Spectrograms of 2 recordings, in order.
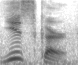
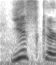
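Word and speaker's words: Yizkor: year around the High Holidays different times called you skir in English you would spell it why I z KO are you skir means to remember or will remember yes karela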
